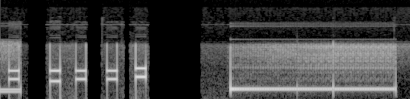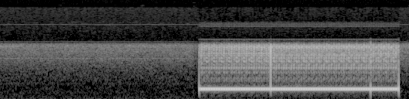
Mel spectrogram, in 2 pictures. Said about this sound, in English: Well, I'm going to dial her phone number right now and see if we can figure it out, okay? Fair enough. All right, here we go.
